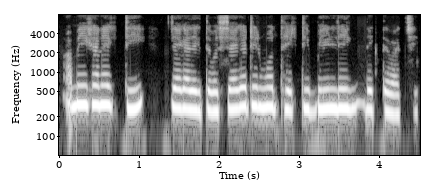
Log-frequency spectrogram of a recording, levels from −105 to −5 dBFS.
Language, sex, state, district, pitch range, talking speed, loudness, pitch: Bengali, female, West Bengal, Cooch Behar, 255-290 Hz, 160 wpm, -10 LUFS, 270 Hz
